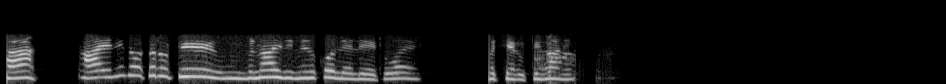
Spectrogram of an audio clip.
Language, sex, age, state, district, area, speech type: Dogri, female, 30-45, Jammu and Kashmir, Samba, rural, conversation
